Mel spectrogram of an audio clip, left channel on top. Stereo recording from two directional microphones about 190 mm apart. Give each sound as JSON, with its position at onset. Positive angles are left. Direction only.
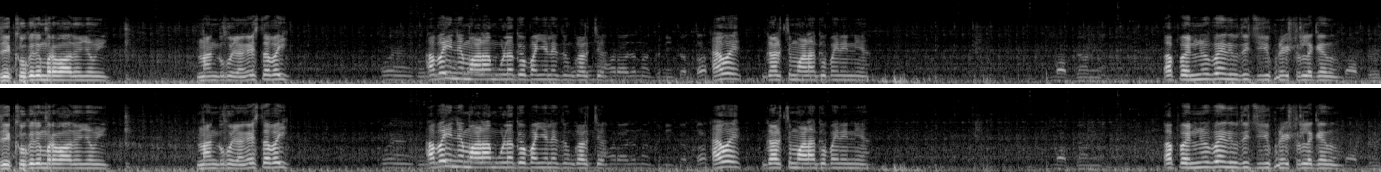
{"t": 0.0, "sound": "a man's voice", "side_deg": 20}
{"t": 4.2, "sound": "a man's voice", "side_deg": 10}
{"t": 7.1, "sound": "a man's voice", "side_deg": 10}
{"t": 11.6, "sound": "a man's voice", "side_deg": 15}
